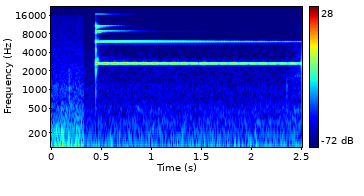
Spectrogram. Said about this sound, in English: And to begin the meditation, I shall sound the bell. And the purpose of the bell is to act as a portal into the present moment.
